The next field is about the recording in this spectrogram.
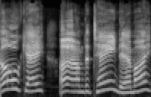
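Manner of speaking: flustered, worked-up, mild stammering yell. Retelling a confrontation with a police officer: imitating Andrew yelling. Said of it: "Andrew just starts yelling at him like".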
